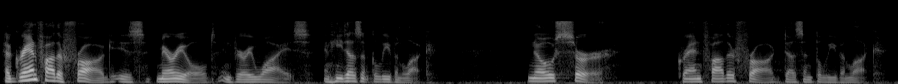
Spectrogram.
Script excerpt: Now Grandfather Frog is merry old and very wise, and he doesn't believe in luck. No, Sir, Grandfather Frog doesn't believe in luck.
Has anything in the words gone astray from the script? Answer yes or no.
no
